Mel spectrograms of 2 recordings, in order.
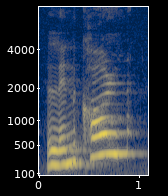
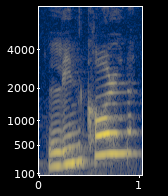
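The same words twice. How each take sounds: Both takes have the same delivery.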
